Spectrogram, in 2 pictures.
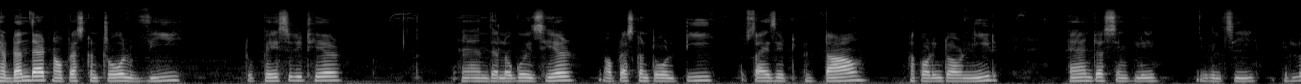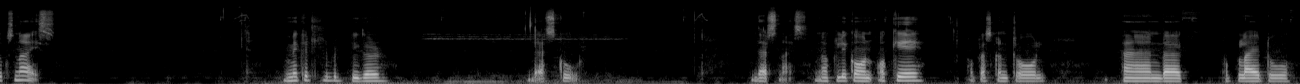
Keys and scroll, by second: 1.4 ctrl+v, 6.7 ctrl+t.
